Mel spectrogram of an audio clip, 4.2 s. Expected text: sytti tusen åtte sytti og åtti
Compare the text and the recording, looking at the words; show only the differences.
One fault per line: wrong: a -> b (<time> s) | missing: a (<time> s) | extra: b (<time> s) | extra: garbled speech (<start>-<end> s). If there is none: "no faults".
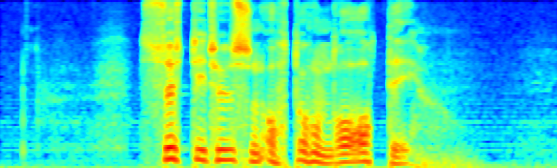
wrong: sytti -> hundre (2.4 s)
